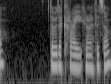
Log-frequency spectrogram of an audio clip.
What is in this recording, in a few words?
"craig", Welsh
